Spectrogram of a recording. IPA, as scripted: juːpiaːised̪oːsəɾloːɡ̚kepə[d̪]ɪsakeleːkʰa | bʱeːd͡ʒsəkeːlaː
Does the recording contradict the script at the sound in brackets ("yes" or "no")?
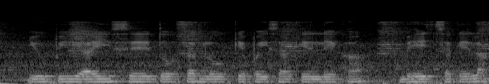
yes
